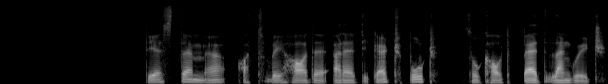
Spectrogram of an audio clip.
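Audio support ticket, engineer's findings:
Automatic gain rising, 1.46 to 3.69 s. Speech and background noise swell together by about 6 dB over roughly two seconds. Probable component: AGC. It judged the input too quiet and ramped gain up slowly.

Short concealed packet loss at 2.69 to 2.74 s and 4.20 to 4.23 s. Each is a brief smear or wobble. About 20 ms of audio arrived too late for the decoder. The jitter buffer and decoder concealment extended the preceding sound, then crossfaded back into real audio.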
